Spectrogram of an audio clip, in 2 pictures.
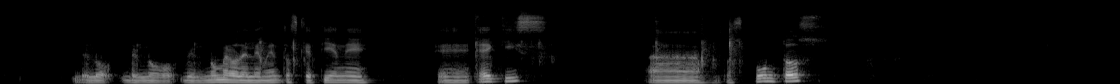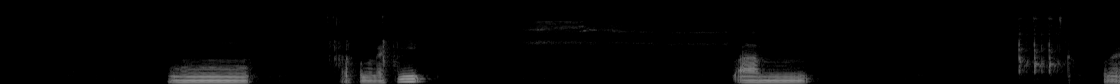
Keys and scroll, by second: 2.9 shift+9, 4.7 x, 5.2 Right, 7.1 shift+;, 7.3 Return, 14.5 s, 15.0 m, 21.4-22.4 typing.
